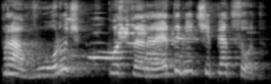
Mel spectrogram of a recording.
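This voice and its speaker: A woman with a high-pitched voice leads a primary school lesson. She poses question after question and patiently confirms each answer by repeating it. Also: very animated, normal speed, a bit bright. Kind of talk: classroom lesson. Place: classroom.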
